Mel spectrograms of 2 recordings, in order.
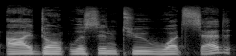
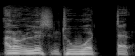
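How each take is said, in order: First: Slow, disbelieving echo of the quote; slow incredulous repeat. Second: Said in the usual way. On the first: Shown as a demonstration. Host mocking a ballplayer's quote, slow and disbelieving. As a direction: repeat it slowly like you can't believe it. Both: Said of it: "Is that the declaration?".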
